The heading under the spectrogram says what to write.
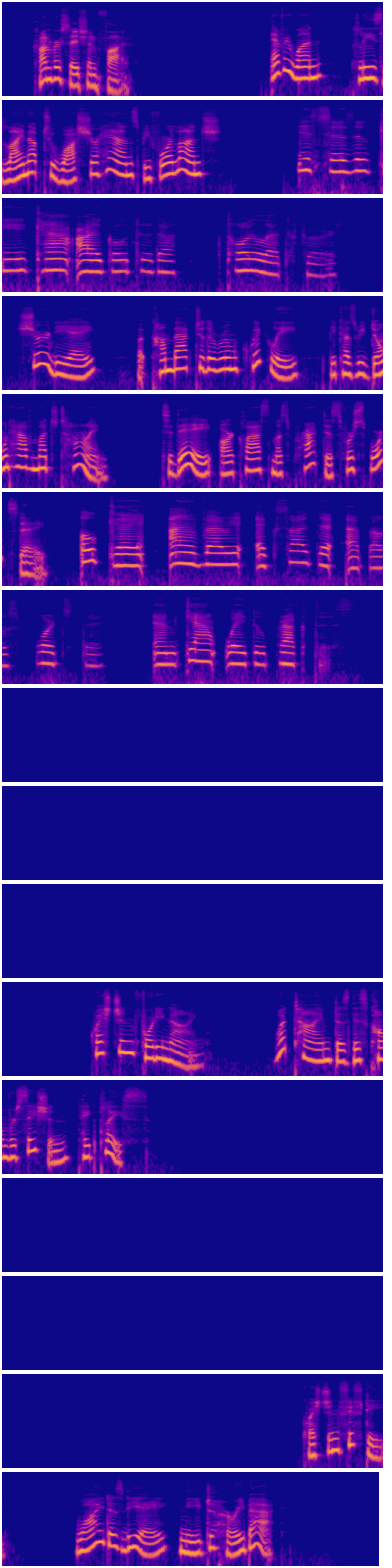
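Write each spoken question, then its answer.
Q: What time does this conversation take place?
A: Before lunch

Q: Why does DA need to hurry back?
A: The class must practice for sports day and there isn't much time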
